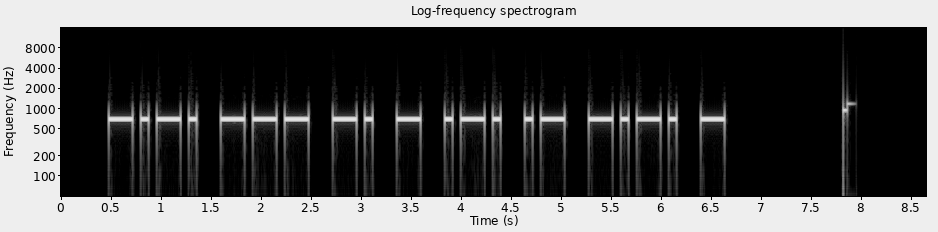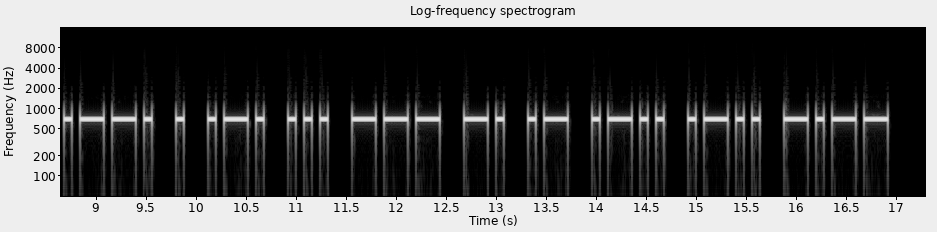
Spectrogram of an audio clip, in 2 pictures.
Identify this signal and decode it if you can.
Morse code, heard as a keyed tone, about 16 wpm, 700 Hz. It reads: CONTRACT PERSONALLY
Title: Sentences from Top 1400 Words - New Word Drill Alt - 15wpm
